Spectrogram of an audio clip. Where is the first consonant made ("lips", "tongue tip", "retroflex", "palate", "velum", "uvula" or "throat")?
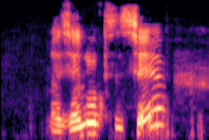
lips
